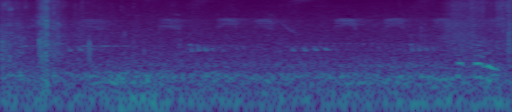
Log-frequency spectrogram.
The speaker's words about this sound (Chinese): 哇，这是中杜鹃吗？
